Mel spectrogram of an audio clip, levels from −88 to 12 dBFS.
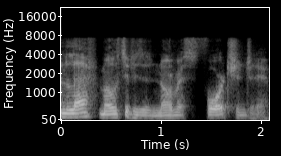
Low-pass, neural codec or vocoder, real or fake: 7.2 kHz; codec, 16 kHz in and 24 kHz out, 0.4 kbps, LongCat-Audio-Codec, fine tuned four codebook decoder; fake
